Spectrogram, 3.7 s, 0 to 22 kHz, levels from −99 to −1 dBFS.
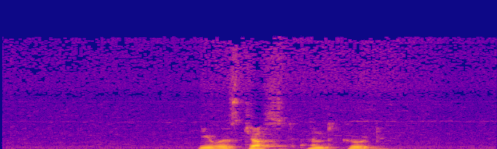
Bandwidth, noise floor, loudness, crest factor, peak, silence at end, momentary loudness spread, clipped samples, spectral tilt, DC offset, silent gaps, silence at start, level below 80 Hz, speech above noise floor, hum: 16.5 kHz; -58 dBFS; -21 LUFS; 22 dB; -2 dBFS; 0.9 s; 8 LU; under 0.1%; -7.5 dB/octave; under 0.1%; none; 1.5 s; -58 dBFS; 38 dB; none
